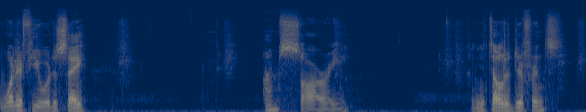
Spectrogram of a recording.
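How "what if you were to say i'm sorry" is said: unhurried, sincere, slow and caring delivery. Showing listeners how to say sorry with a different tone, slow apology. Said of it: "You slow down".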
